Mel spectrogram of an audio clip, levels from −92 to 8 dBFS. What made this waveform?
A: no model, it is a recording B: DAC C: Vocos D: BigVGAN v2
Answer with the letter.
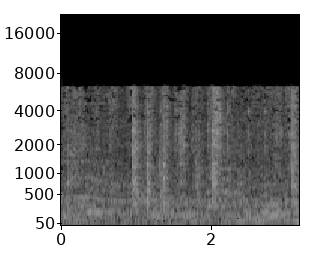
A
